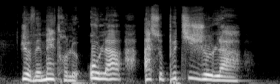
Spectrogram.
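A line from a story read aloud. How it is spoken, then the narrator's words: Exclaimed to herself. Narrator (French): se dit-elle tout en s'écriant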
